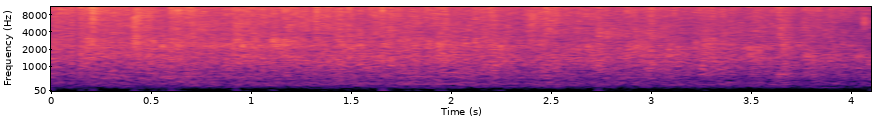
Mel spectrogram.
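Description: An audience applauds steadily, a dense, even wash of many hands clapping at once that holds at the same loudness for about four seconds with no voices breaking through.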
